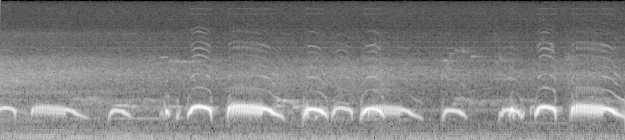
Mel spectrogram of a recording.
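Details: Lively spotted dove cooing, played to lure wild doves. Repeated phrases of short arched coos alternate with longer, downward-trailing coos, roughly a hundred notes per minute, loud and clear.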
